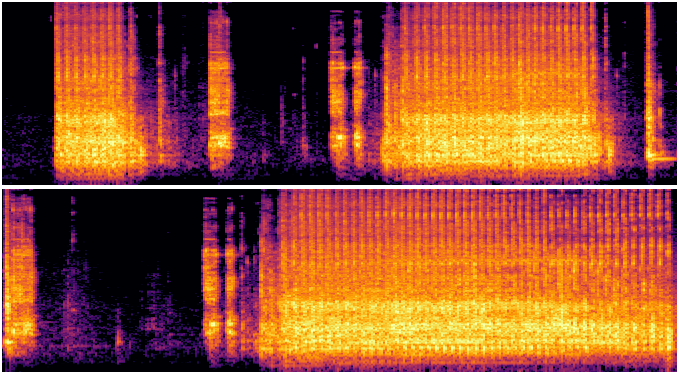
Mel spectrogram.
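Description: A sewing machine stitches a quilt block in three bursts of rapid, steady needle chatter, close and fairly loud, separated by short pauses.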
